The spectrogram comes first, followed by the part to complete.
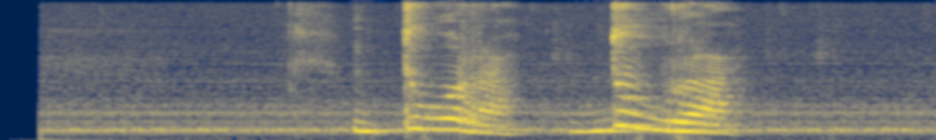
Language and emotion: Russian, angry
